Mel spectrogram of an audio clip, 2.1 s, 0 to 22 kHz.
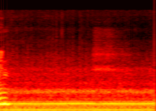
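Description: Steady low hum of a Range Rover's 3.0-litre TDV6 diesel V6 idling, heard from inside the cabin.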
